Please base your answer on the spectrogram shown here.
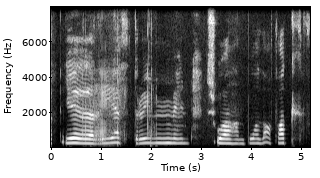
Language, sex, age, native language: Icelandic, male, 12, Icelandic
